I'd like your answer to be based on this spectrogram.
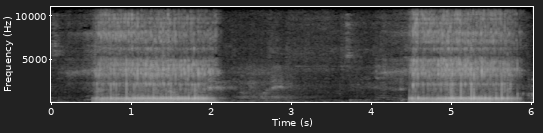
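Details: Two loud, rough inspiratory snores about four seconds apart, separated by quiet breathing; adult snoring.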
